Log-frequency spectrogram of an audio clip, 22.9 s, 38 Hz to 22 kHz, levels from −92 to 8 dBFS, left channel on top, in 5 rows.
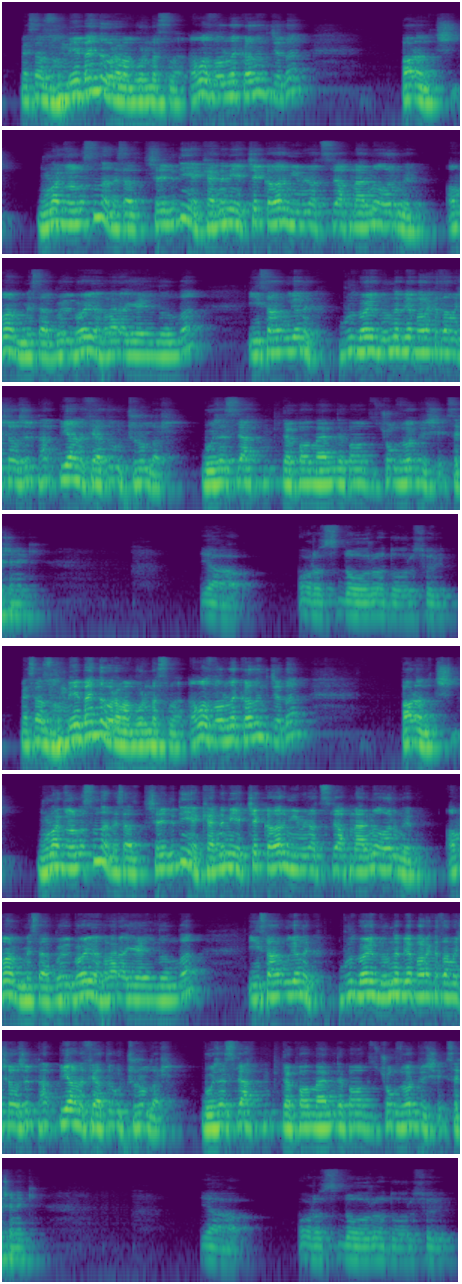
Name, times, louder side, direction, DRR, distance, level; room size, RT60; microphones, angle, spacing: voice 1, 0.2-3.0 4.0-4.6 4.9-11.1 11.6-15.4 15.7-18.6, right 2 dB, 35° right, 1.8 m, -20 dB
voice 2, 20.3-20.7 21.3-22.7, left 1 dB, 30° left, 2.8 m, -31 dB
20.5 x 7.0 x 5.7 m
head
